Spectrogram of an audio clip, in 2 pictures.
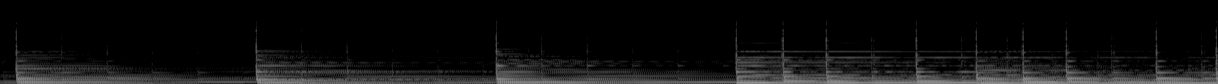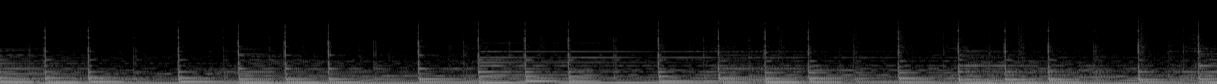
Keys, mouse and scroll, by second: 0.2 ctrl+z, 0.7 ctrl+z, 11.9 click, 12.3 click, 12.9 click, 14.2 click, 15.1 click, 20.5 click.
